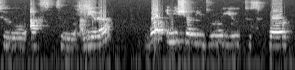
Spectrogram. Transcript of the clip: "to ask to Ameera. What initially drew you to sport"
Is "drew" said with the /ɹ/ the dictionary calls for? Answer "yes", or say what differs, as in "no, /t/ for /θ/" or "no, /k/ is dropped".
no, /ɹ/ is dropped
